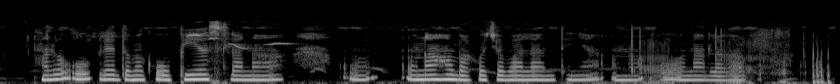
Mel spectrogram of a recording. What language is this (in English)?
Santali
